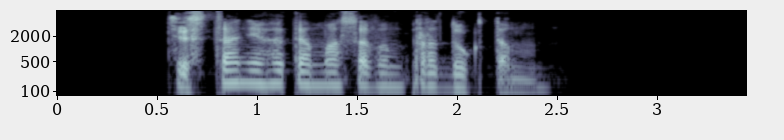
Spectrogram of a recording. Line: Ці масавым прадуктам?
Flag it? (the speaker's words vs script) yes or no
yes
